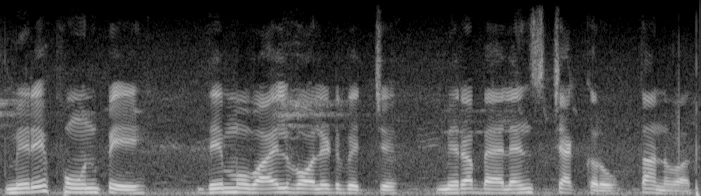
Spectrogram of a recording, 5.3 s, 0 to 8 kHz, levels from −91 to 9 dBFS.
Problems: constant background noise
